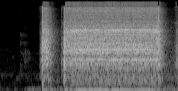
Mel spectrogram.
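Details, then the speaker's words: Makita cordless impact wrench, possibly dropped, damaged, with a trigger fault; a short burst then a steady high-pitched whirr for about a second that cuts off abruptly, juddering felt; works only intermittently, trigger or mechanical fault suspected. "Oh, that did turn there, as you can hear. So it's definitely working. It's just, I can feel it sort of juddering a bit."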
